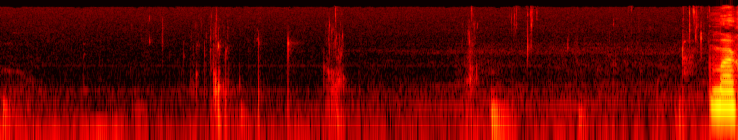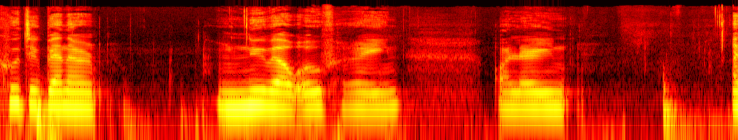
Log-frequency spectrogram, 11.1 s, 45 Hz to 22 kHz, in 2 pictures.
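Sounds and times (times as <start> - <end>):
quiet hum: 0.0 - 11.0
person taking a quick sip of water: 1.1 - 2.8, 3.4 - 4.4
gulps: 1.4 - 2.6
speech: 5.3 - 6.4, 7.2 - 10.0.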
